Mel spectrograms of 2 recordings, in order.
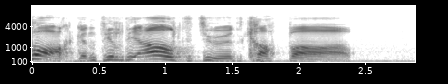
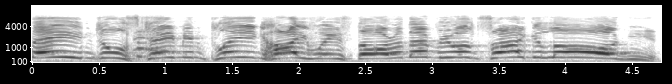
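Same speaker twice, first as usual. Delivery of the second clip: excited; 10 semitones higher, 6 dB louder than usual. Acted. Excited high narration.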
